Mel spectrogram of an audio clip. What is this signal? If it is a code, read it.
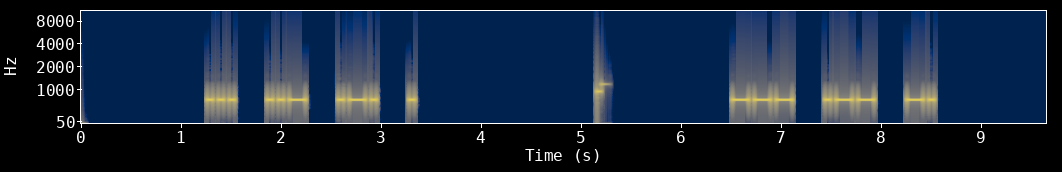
Morse code, heard as a keyed tone, about 23 wpm, spaced as for 16 wpm, 700 Hz. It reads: SURE OWN
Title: 2x Character Spacing - Top 300 Words - 22wpm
